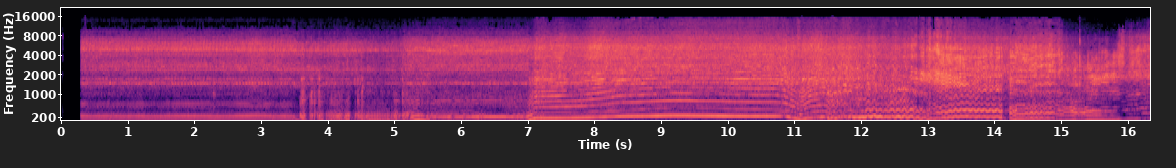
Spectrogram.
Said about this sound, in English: After 3 months of silence, the glorious echoes of WRC cars testing in the midsummer forests of Finland, a sound we have all missed. It never gets old, does it?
